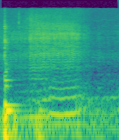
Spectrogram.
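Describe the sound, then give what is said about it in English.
A bumblebee buzzes on a trail through the woods, a low, steady droning hum lasting about a second before fading away, with no voices. “Do you hear the bumblebee?”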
